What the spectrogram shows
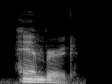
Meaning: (proper noun) 1. The second largest city in, and a state of, Germany 2. Any of various communities in the United States; named for the German city: A city, the county seat of Ashley County, Arkansas
- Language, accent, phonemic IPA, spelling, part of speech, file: English, US, /ˈhæmbɝɡ/, Hamburg, proper noun / noun, En-us-Hamburg.ogg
